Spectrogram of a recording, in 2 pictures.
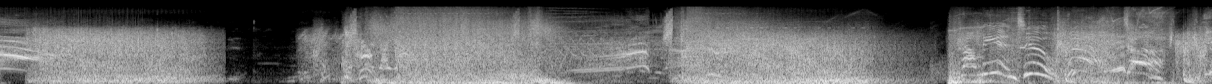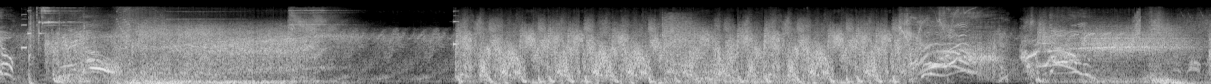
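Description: Loud energy blasts roar and crackle in a fast fight.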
